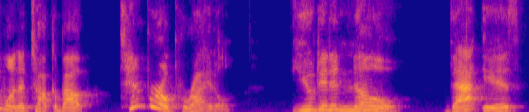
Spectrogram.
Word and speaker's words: parietal: Parietal, not parietal, not parietally, not parallel. It's parietal.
